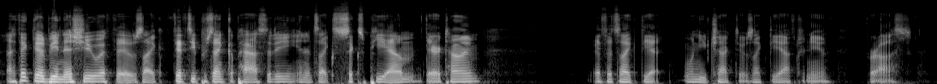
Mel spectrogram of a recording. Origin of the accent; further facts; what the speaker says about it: New England, United States; we're from New England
